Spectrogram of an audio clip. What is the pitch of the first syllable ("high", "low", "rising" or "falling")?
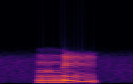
falling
